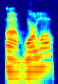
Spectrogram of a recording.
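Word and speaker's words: Warrillow: Built to Sell by John and the last name was Warllo, but it's spelled Warillo.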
